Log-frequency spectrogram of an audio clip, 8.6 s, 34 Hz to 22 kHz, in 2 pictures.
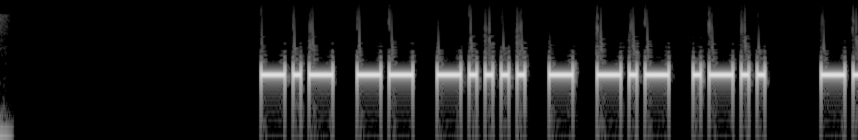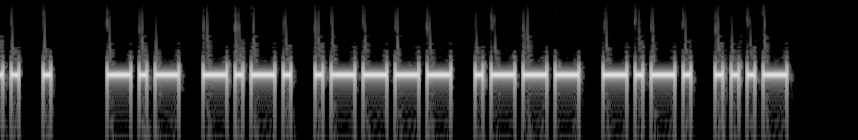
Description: Morse code, heard as a keyed tone, about 30 wpm, 700 Hz. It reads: KM6TKL DE KC1JCV
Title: USA Callsign DE Callsign 30wpm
